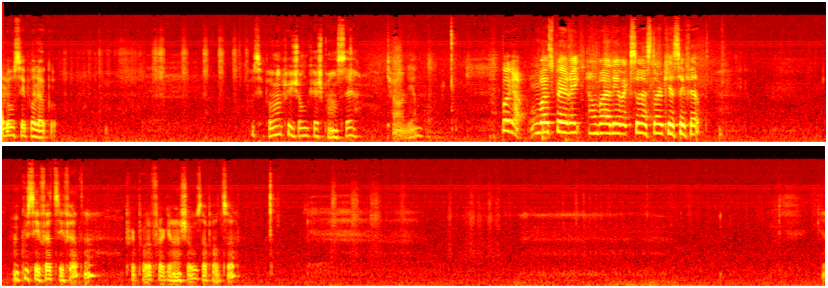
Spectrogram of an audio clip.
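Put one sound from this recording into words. A felt marker scratches softly across paper.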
